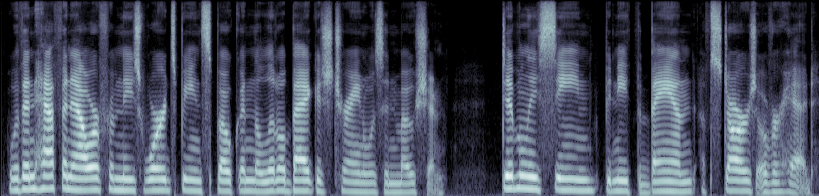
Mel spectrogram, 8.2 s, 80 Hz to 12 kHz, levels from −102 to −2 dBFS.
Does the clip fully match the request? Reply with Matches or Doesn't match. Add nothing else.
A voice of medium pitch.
Matches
